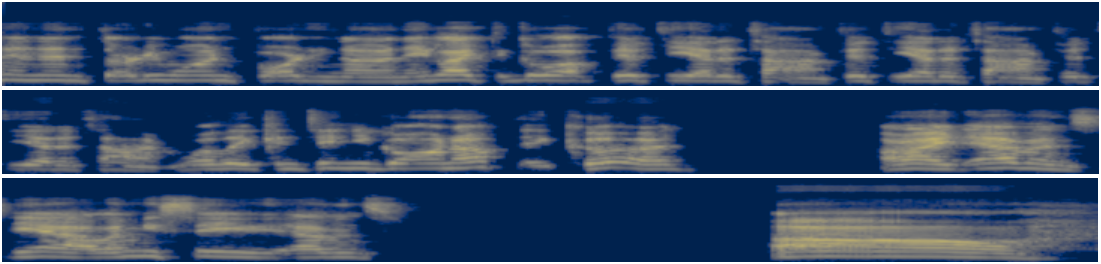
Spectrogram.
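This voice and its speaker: A man with a high, creaky, bright voice and a forceful tone hosts a casual live stream reviewing deals. He's chatty and repetitive, greeting viewers by name, and his voice sounds a little worn.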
